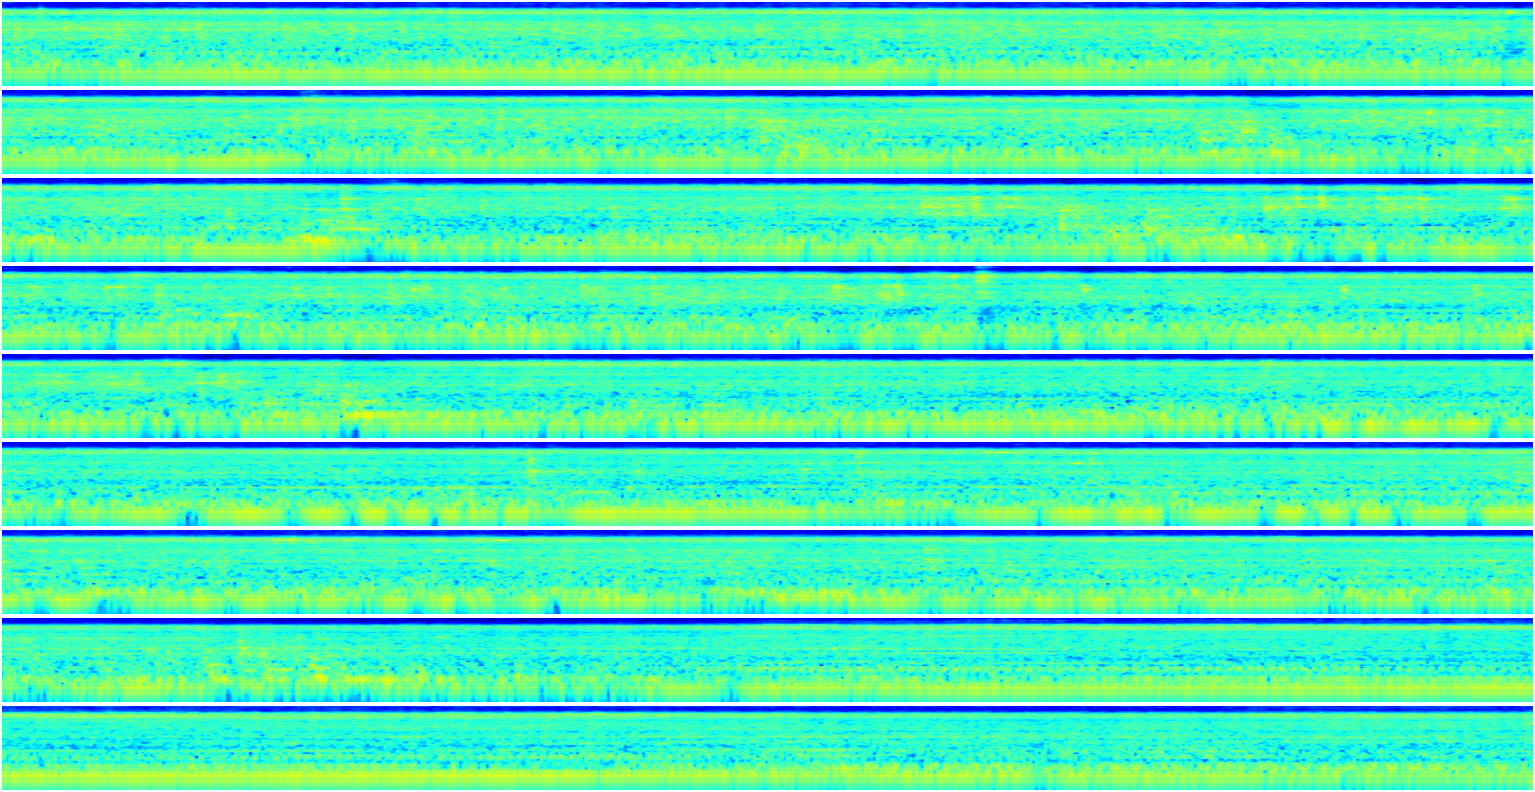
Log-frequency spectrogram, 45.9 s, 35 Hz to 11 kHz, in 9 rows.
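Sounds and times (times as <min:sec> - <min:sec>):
low engine-like drone: 0:00.0 - 0:45.9.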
